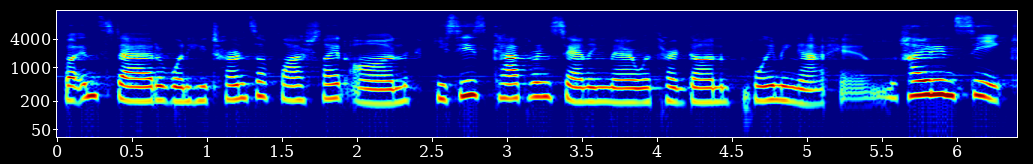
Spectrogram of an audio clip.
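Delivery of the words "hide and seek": higher, restrained call; lightly acted urgent command; mild mock scream. A narrator's reading. Narrator as Catherine signalling Emily beside her, mild mock scream. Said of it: "she screams to Emily".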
